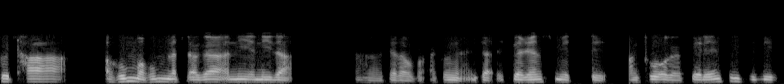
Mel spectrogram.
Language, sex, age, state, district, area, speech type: Manipuri, male, 30-45, Manipur, Churachandpur, rural, conversation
